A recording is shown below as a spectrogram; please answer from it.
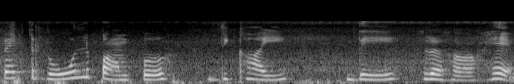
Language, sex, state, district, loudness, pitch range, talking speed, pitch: Punjabi, female, Punjab, Kapurthala, -18 LUFS, 220-260 Hz, 70 wpm, 240 Hz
